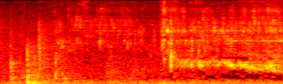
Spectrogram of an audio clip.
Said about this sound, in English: Okay, George is just filling up the wine glass here. He's okay. I think it's almost about right. Looking good.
